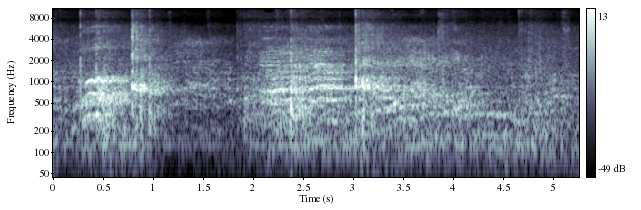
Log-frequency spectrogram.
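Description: Men talk and call out nearby in a large echoing hall.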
